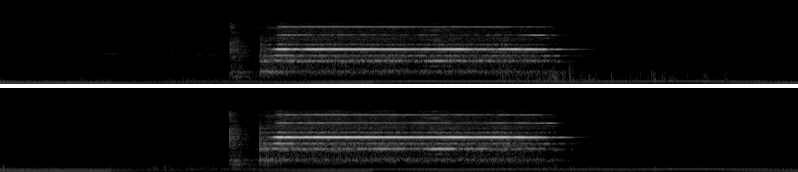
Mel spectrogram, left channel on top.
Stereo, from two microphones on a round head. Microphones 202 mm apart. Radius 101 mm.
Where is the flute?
60° right (ahead or behind), 0.9 m.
